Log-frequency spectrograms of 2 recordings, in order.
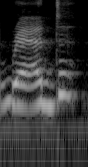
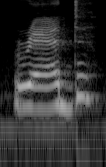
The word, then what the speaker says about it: read: hurt rather hurt read reads reading now the pronunciation changes here red red let's repeat read reads reading red red okay same spelling but different pronunciation for the past and the past participle spread spreads spreading spread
